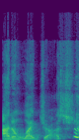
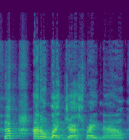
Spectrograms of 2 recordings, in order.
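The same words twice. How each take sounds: First: Said in the usual way. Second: Louder and slower, laughing through it; real laugh, louder and drawn out. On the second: Real, not acted. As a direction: laugh it out while saying it. Repeats line, then laughs.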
